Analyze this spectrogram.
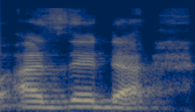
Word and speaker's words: Azeda: being raised they named they pronounced it in the language like the western language kinyang which is so I became a zeda like that but it was very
